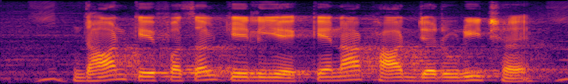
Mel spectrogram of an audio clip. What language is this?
Maithili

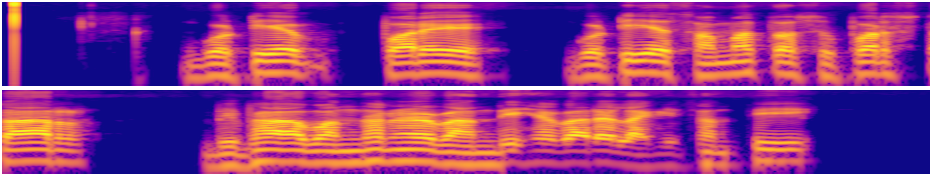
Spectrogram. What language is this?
Odia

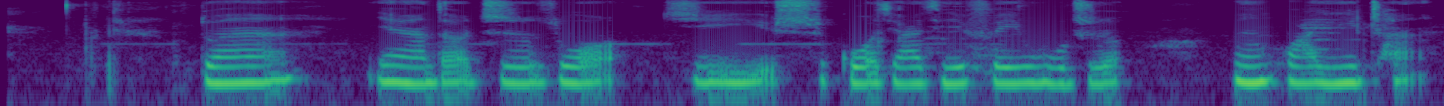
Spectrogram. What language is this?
Chinese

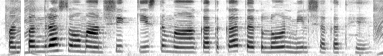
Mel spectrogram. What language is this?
Chhattisgarhi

